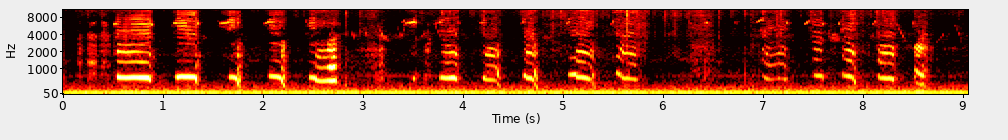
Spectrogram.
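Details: Greyhound dog whimpering: high, wavering whines and short yelps, brief strokes repeated about twice a second, over a steady low hum.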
